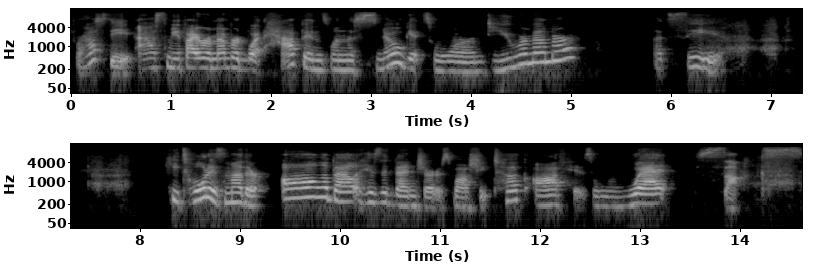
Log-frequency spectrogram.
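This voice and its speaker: A woman's voice: medium pitch, expressive, slow pace, fairly bright tone. A woman reading aloud to young children like a teacher, drawing out the story words expressively and adding chatty asides and questions.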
